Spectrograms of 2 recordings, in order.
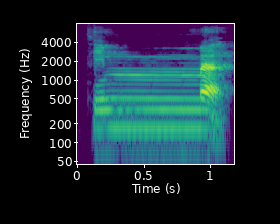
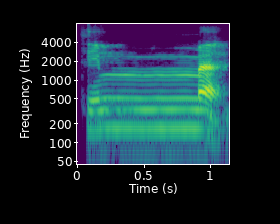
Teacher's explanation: mim harfi şeddi almış ne yapılacak bir elif miktarı tutulacak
